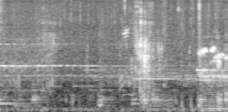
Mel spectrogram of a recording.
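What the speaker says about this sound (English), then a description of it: "Frogs made that noise." Frogs croak in short bursts over steady rain-like ambience in the video game WorldBox, quiet and somewhat distant, with faint background chatter.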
